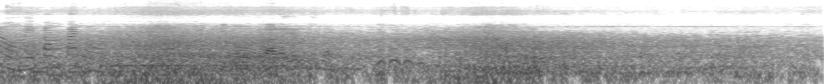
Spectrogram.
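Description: Street traffic: a vehicle passing close by, a rushing noise that swells over the first few seconds and then fades, with brief voices near the start.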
